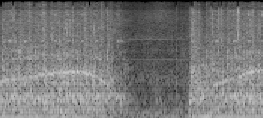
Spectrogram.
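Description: A sewing machine stitches a bulky jacket seam at lengthened stitch length, running in a loud steady whir, pausing briefly in the middle, then starting again.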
